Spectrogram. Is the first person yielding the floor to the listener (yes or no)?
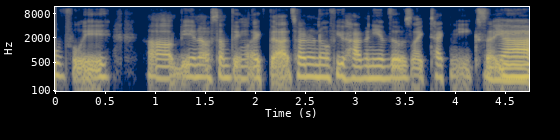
yes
